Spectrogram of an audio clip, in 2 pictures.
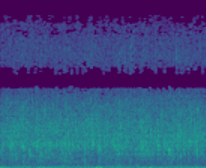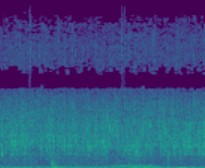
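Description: Chicken pieces frying in hot oil in an aluminium wok: a steady sizzle.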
